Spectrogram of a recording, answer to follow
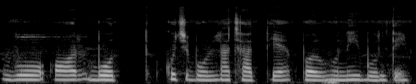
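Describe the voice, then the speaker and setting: A woman tells a romance story in a loose, chatty way, full of fillers and quick quoted lines. Her voice is husky and dark-toned, and her pitch stays flat and even. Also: no echo. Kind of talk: casual spoken retelling of a love story.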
